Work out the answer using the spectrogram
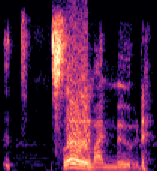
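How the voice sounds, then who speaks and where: A man's voice: medium pitch, sing-song, moderate pace, a little mellow, soft background music, poor audio. A man from Canada giving short, understated answers as a speedrunner in a casual interview. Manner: laconic, understated. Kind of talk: casual post-race interview.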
